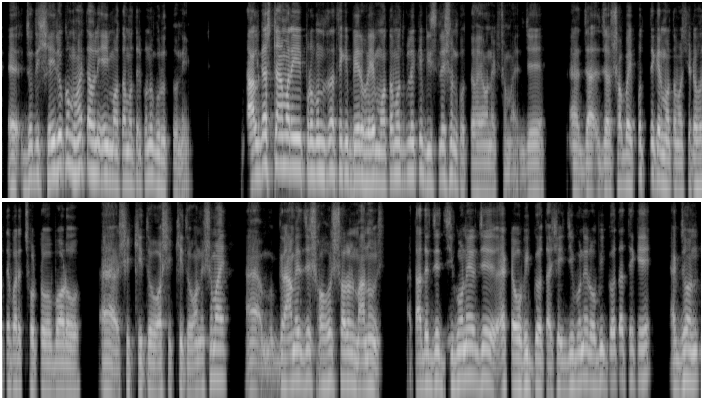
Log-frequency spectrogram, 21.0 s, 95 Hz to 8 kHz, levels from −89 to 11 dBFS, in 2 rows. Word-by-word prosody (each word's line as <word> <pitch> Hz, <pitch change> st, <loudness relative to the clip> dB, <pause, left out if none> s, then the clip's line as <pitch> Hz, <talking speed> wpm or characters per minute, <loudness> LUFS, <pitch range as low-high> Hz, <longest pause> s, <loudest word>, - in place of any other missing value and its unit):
এ -, -, +4 dB, 0.2 s
যদি 155 Hz, +1 st, 0 dB
সেইরকম 190 Hz, +5 st, +4 dB
হয় 185 Hz, +1 st, +2 dB
তাহলে 165 Hz, -1 st, +4 dB
এই 155 Hz, -, +6 dB
মতামতের 135 Hz, 0 st, -2 dB
কোনো 155 Hz, +2 st, +2 dB
গুরুত্ব 115 Hz, -4 st, -2 dB
নেই। -, -, -9 dB, 0.9 s
তালগাছটা 195 Hz, +4 st, +5 dB
আমার 195 Hz, -1 st, +5 dB
এই 185 Hz, -, +8 dB
প্রবণতা 170 Hz, 0 st, +3 dB
থেকে 165 Hz, -1 st, +2 dB
বের 155 Hz, -, +5 dB
হয়ে 140 Hz, +1 st, +6 dB
মতামতগুলোকে 160 Hz, +3 st, 0 dB
বিশ্লেষণ 150 Hz, +2 st, -1 dB
করতে 110 Hz, -, -8 dB
হয় 105 Hz, 0 st, -2 dB
অনেক 100 Hz, -2 st, -5 dB
সময় 85 Hz, -1 st, -10 dB, 0.2 s
যে, 105 Hz, +1 st, 0 dB, 0.6 s
আ -, -, 0 dB, 0.2 s
যা 105 Hz, -1 st, +2 dB, 0.2 s
যা 110 Hz, -, +2 dB
সবাই 125 Hz, 0 st, +1 dB
প্রত্যেকের 160 Hz, -3 st, 0 dB
মতামত, 110 Hz, -2 st, -1 dB
সেটা 120 Hz, -, -1 dB
হতে 120 Hz, +1 st, -3 dB
পারে 115 Hz, -1 st, 0 dB
ছোটো, 110 Hz, 0 st, -2 dB, 0.2 s
বড়ো 105 Hz, -1 st, +3 dB, 0.4 s
অ্যা 110 Hz, 0 st, 0 dB, 0.2 s
শিক্ষিত, 110 Hz, -1 st, -6 dB, 0.2 s
অশিক্ষিত 105 Hz, 0 st, -6 dB, 0.2 s
অনেক 115 Hz, 0 st, -2 dB
সময় 145 Hz, 0 st, +2 dB, 0.4 s
আ -, -, -4 dB, 0.2 s
ম -, -, -7 dB, 0.2 s
গ্রামের 130 Hz, +3 st, +2 dB
যে 140 Hz, -, +1 dB
সহজ 125 Hz, +4 st, 0 dB
সরল 130 Hz, -1 st, +2 dB
মানুষ, 115 Hz, +1 st, +1 dB, 0.5 s
আ -, -, -15 dB
তাদের 120 Hz, +3 st, +2 dB
যে 140 Hz, -, +3 dB
জীবনের 140 Hz, +4 st, +2 dB
যে 145 Hz, -, +3 dB, 0.2 s
একটা 120 Hz, -, 0 dB
অভিজ্ঞতা, 115 Hz, -1 st, 0 dB
সেই 110 Hz, -, -1 dB
জীবনের 130 Hz, +2 st, 0 dB
অভিজ্ঞতা 140 Hz, +2 st, -1 dB
থেকে 140 Hz, 0 st, -3 dB, 0.5 s
একজন 135 Hz, +5 st, +1 dB
135 Hz, 170 wpm, -21 LUFS, 115-155 Hz, 0.9 s, এই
